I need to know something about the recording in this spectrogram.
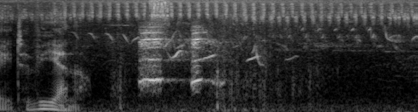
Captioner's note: pheasant cawing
